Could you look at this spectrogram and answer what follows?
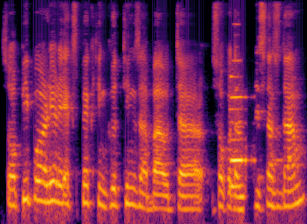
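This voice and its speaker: Japanese-accented male interviewer with a creaky voice. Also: fairly high pitch, moderate pace. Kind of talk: conversational interviewing. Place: remote call.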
